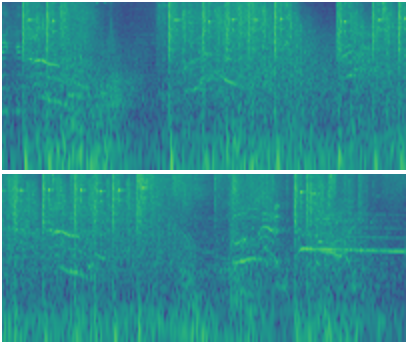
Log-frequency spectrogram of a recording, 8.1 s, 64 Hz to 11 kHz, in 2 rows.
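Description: Dense gunfire from Mass Effect 2 Legendary Edition: loud, rapid bursts of shots and impacts crowd together almost without pause, close and intense, with occasional whizzing and crashing effects layered in.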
